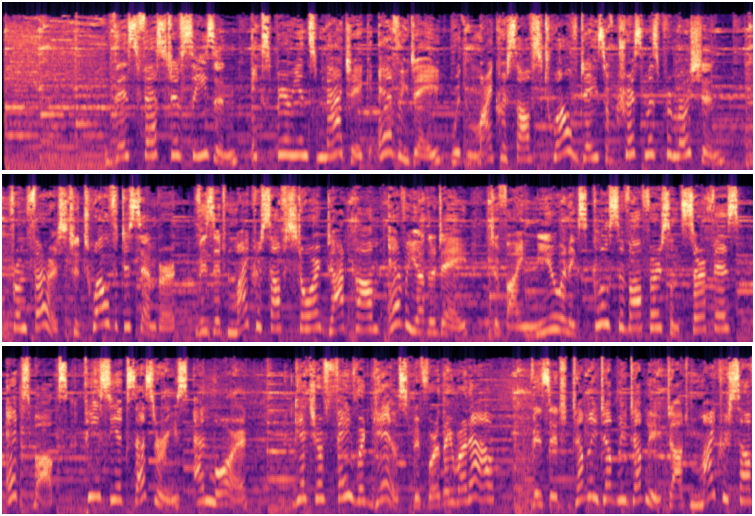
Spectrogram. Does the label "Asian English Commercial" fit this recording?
Yes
